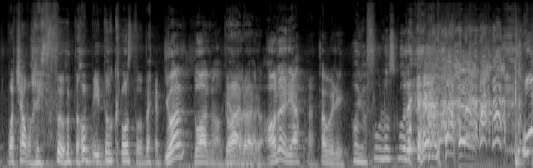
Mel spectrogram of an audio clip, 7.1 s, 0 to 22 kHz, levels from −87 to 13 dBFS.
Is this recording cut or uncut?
cut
